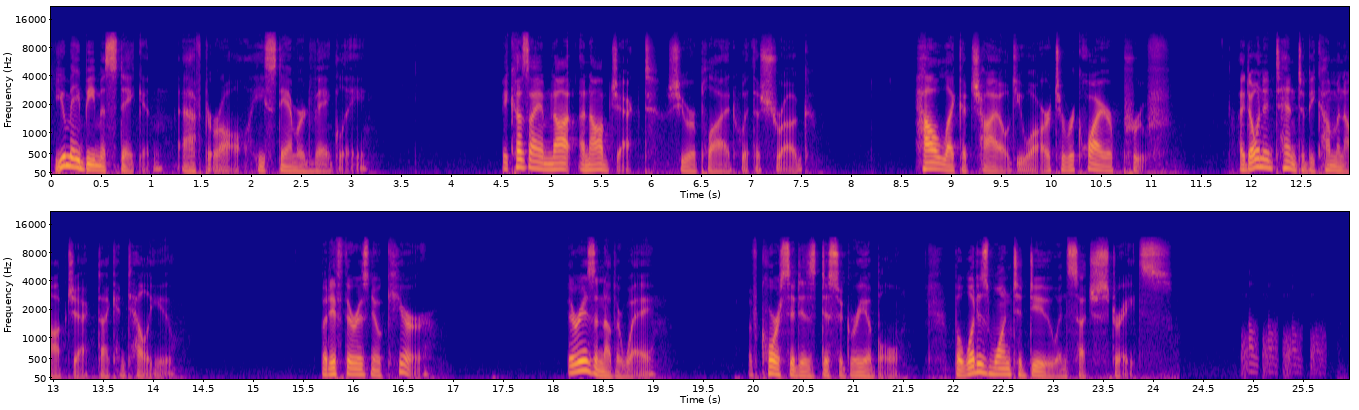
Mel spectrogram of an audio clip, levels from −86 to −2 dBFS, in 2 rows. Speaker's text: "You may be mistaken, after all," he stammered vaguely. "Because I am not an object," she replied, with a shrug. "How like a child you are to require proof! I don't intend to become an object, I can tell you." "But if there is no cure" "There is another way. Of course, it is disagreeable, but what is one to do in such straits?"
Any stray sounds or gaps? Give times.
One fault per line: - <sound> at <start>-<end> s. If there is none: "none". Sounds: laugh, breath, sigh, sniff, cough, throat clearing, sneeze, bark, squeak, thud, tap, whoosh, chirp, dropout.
- laugh at 24.9-25.8 s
